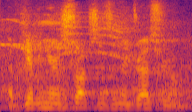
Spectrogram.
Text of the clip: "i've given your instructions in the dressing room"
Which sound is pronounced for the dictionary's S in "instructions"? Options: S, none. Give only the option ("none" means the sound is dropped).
S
